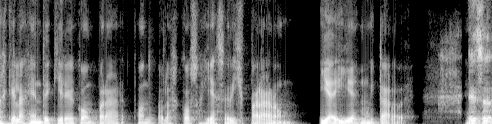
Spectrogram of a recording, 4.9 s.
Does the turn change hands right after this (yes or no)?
yes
